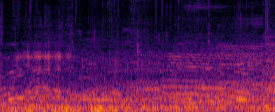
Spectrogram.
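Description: Sheep bleating at a busy livestock market where ewes are being sold, the animals' calls blending into a dense crowd murmur with people talking nearby throughout.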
